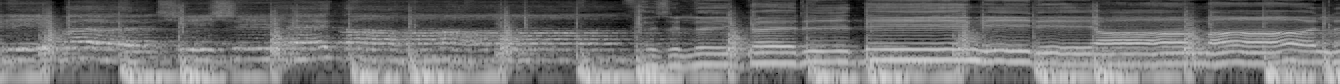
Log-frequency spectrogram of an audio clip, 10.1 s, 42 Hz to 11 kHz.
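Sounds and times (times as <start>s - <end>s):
devotional singing: 0.0s - 10.0s.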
